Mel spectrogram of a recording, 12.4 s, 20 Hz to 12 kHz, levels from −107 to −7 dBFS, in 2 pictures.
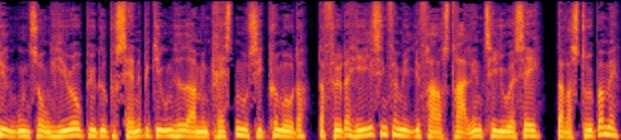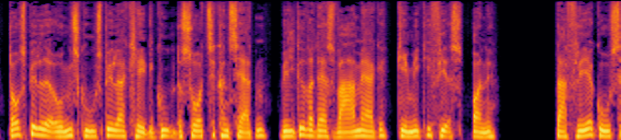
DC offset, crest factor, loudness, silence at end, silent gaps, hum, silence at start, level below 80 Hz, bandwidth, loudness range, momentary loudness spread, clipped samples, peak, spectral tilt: under 0.1%; 16 dB; -20 LUFS; 0 s; 8.94-8.98 s, 11.22-11.76 s; none; 0 s; -58 dBFS; 12 kHz; 2 LU; 4 LU; under 0.1%; -2 dBFS; -5.5 dB/octave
